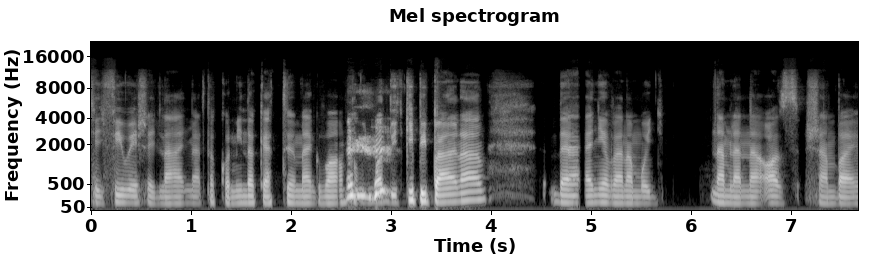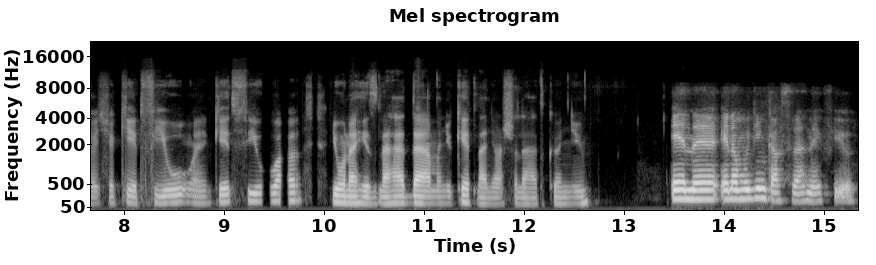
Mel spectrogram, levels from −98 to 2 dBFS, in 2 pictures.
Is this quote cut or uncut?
uncut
